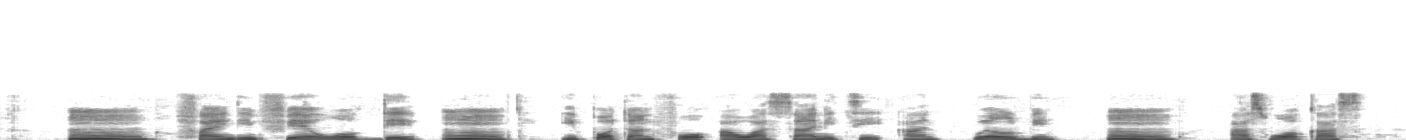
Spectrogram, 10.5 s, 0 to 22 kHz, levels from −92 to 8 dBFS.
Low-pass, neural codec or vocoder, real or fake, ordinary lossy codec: 7.2 kHz; codec, 16 kHz, 8 kbps, FreqCodec, larger model; fake; none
